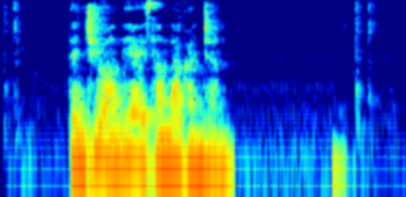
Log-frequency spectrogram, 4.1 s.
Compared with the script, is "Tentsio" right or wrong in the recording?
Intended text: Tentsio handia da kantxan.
right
